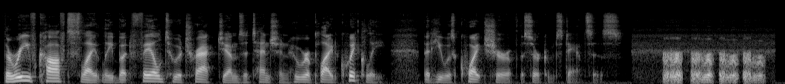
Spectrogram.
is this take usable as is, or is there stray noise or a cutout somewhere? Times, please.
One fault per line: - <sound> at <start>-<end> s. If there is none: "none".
- laugh at 6.6-7.7 s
